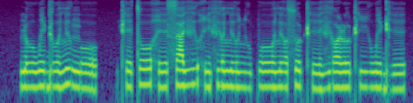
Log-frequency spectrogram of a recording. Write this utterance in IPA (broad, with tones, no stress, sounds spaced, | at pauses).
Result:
ɳ ʊː˨ w i˨ ɖ ʊː˨ lʲ o˦˨ ŋ o˨ | ʈʰ e˨ t oː˦ h ɪː˨ s a˦ vʲ u˦ h i˨ fʲ ɔ˦ lʲ o˦ ʎ u˨ p oː˦ lʲ ɔ˦ s u˦ ʈʰ ɪː˨ vʲ ɔː˦ ɭ u˦ ʈʰ iː˦ w i˦ ɖʱ ɪ˦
